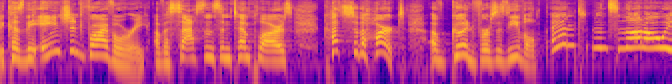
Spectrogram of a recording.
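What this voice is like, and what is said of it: Usual voice. Nothing is said of it.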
